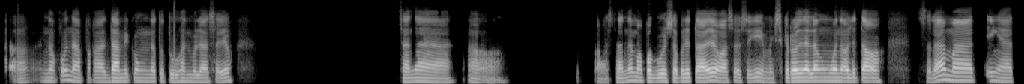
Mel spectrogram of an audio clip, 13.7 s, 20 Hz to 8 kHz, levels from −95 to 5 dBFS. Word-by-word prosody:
Oo, 115 +1 -7 0.2
naku, 135 +3 -5
napakadami 130 -2 -1
kong 130 -1 -5
natutuhan 125 0 -3
mula 120 -1 -2
sa'yo. 125 +5 -4 2.2
Sana, 120 -2 -2 0.2
oo. 110 0 -8 1.2
Ah, 105 0 -8
sana 120 +5 -1
makapag-usap 130 -2 +2
ulit 130 0 +1
tayo, 130 +2 +6
kaso 120 +1 -1
sige, 130 +2 -3
mag-scroll 130 +3 +3
nalang 140 0 +3
muna 135 -1 +4
ulit 130 0 -2
ako. 130 -1 +3 0.5
Salamat, 150 -5 +1 0.2
ingat. 130 -5 -3
130 Hz, 100 wpm, -24 LUFS, 120-135 Hz, 2.2 s, tayo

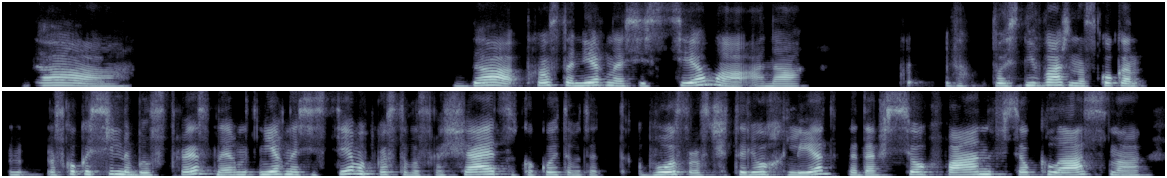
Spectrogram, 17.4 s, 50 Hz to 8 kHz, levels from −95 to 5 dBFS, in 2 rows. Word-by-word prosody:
Да. 205 -5 -3 2.4
Да 240 +7 +3
просто 255 0 0
нервная 245 -1 +2
система, 235 - 0
она 200 0 -3 0.8
к - - -15 0.2
да 215 -3 -13 0.2
то 225 - 0
есть 215 +1 -7
неважно, 245 -2 +2
сколько 225 +2 0 0.3
н 220 -1 -8 0.2
насколько 255 +4 -2
сильный 255 0 -1
был 205 -2 -3
стресс, 265 +9 -2
но 210 - -2
эрн 225 +2 -3
нервная 250 0 +3
система 270 +7 -2
просто 230 -4 -7
возвращается 200 +7 +2
в - - -38
какой-то 215 +3 -6
вот 185 +1 -14
этот 180 - -13 0.2
возраст 205 +2 +2
4 220 +2 -2
лет, 215 +8 +3
когда 195 -2 -2
всё 190 +5 -2
fun, 235 +3 +5
всё 245 -3 -4
классно. 215 -3 +1
225 Hz, 120 wpm, -23 LUFS, 205-245 Hz, 2.4 s, fun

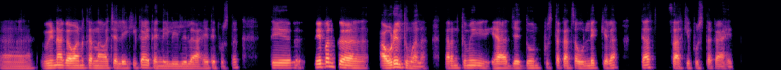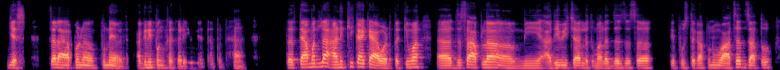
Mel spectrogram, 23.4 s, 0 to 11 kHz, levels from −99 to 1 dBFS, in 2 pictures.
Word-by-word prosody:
अ, - - -21 0.7
वीणा 115 +2 +1
गवाणकर 110 0 +3
नावाच्या 105 -1 -4
लेखिका 100 +3 -4
आहेत, 120 -2 -1
त्यांनी 100 0 -6
लिहिलेलं 100 0 -5
आहे 95 +2 -5
ते - - -4
पुस्तक. 130 +1 -17 0.5
ते 120 -1 -1 0.4
ते 150 - +5
पण 185 -2 +2
क - - +3 0.6
आवडेल 140 +6 +6
तुम्हाला, 95 -5 -5 0.3
कारण 105 +2 -3
तुम्ही 115 0 -3 0.2
ह्या 105 0 +2
जे 105 - 0
2 110 0 -6
पुस्तकांचा 110 0 -5
उल्लेख 105 +3 -3
केला, - - -3 0.4
त्याच 130 +2 0 0.3
सारखी - - -1
पुस्तकं - - -10
आहेत. 85 -2 -10 0.9
येस, - - 0 0.4
चला 140 -1 +7
आपण 120 +1 +1 0.3
पुन्हा 120 -1 +1
ये 95 -4 -2 0.3
अग्निपंखकडे 130 -4 -3
येऊयात 355 -1 -19
आपण. - - -20 0.2
हां. - - -5 0.7
तर 125 - +3
त्यामधलं 165 +5 +5
आणखी 140 +3 +1
काय-काय 165 -2 +6
आवडतं? 105 -2 +4
किंवा 150 +4 +3 0.3
अ, 115 0 +4
जसं 120 +2 +3
आपला, 135 0 +6 0.4
मी 110 +1 -7 0.2
आधी 115 +4 -2
विचारलं 115 -1 +1
तुम्हाला, 105 0 -1
जसं-जसं 110 +1 -1 0.3
ते 115 - -7
पुस्तक 115 -1 -5
आपण 110 +3 -2
वाचत 115 +6 +5
जातो, 130 +1 +1
115 Hz, 145 wpm, -23 LUFS, 105-125 Hz, 0.9 s, चला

